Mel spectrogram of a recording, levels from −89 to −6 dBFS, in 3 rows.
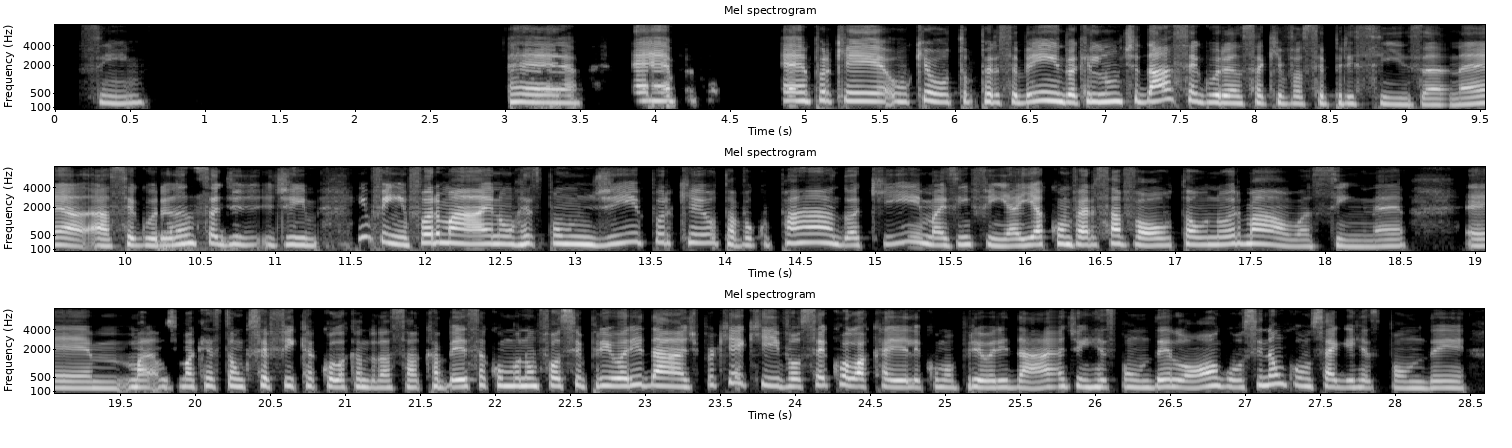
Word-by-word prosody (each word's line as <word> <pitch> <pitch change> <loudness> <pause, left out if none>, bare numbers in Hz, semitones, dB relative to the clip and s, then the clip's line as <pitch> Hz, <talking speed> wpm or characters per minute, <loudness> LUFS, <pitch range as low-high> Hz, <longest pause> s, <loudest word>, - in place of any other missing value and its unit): Sim. 210 0 -7 2.4
É. 220 -2 +3 0.4
É. 265 0 +5
Porque 260 +4 -17 0.5
É 260 - +6
porque 255 -1 +2
o 240 -1 -2
que 275 - -2
eu 235 -3 +2
tô 245 - -8
percebendo 235 +1 +2
é - - +2
que 245 - -2
ele 235 - +3
não 250 +1 +4
te 250 - -6
dá 250 +3 +6
a - - +1
segurança 220 -7 +1
que 205 - -5
você 195 +1 -4
precisa, 175 -4 -4
né. 185 +6 +2
A 185 +1 +3
a - - +1
segurança 210 +6 0
de 215 -1 -5
de 205 -1 -1 0.3
enfim, 305 - 0
informar: 265 +3 +5
“Eu - - +1
não 230 -1 +1
respondi 235 +2 0
porque 275 0 -5
eu 260 0 -2
estava 220 -5 -4
ocupado 255 +2 +1
aqui", 240 +7 -5
mas 205 -3 -1
enfim, 220 -4 -3
aí 190 +3 +1
a 215 - +5
conversa 220 0 +2
volta 205 0 0
ao 215 - 0
normal, 225 -4 +1
assim, 175 +1 -7
né. 170 +2 -5 0.4
Eh, 185 -1 -1
mais 195 +3 -3
uma 215 0 +1
questão 230 0 -2
que - - -13
você 240 - +1
fica 225 0 -4
colocando 205 -1 -1
na 190 0 -3
sua 195 0 -4
cabeça, 215 +3 +1
como 235 -1 0
não 235 0 +3
fosse 240 +1 -1
prioridade. 230 -2 +3
Por 265 - -8
que - - -5
é 315 - 0
que 245 -4 -4
você 220 +3 0
coloca 220 -4 +2
ele 195 0 +1
como 200 -1 -6
prioridade, 195 +1 0
em 205 - -1
responder 205 0 -1
logo, 210 +3 +2
ou 200 - -4
se 250 - -5
não 280 +2 +2
consegue 215 -6 -2
responder, 185 -1 -5
215 Hz, 170 wpm, -23 LUFS, 195-240 Hz, 2.4 s, É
